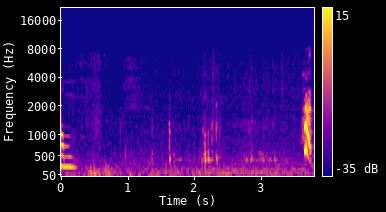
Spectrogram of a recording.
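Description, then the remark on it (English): A single sudden sneeze bursts out near the end, loud and sharp after several seconds of quiet, faint rustling and soft background noise. “Oh, God bless you.”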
